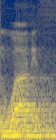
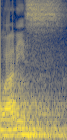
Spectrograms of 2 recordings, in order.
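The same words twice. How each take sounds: First: The final consonant is a lisped th sound. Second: The final consonant is a plain s sound. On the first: The speaker calls it right. "W A R I T S, jadi waris" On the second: The speaker calls it wrong. "bukan waris"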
